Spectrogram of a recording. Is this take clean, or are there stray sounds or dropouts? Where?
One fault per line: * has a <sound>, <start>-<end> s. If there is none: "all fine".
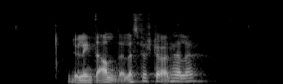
all fine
